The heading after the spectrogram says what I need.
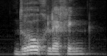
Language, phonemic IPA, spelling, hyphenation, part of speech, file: Dutch, /ˈdroːxˌlɛ.ɣɪŋ/, drooglegging, droog‧leg‧ging, noun, Nl-drooglegging.ogg
- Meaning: 1. drainage of a polder 2. alcohol ban, such as the Prohibition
